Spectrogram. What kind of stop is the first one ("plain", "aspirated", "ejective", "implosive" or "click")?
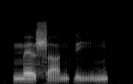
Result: implosive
